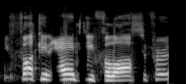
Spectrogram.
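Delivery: very angry. Arguing with others who say the Earth is not a ball: very angry. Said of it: "Why is he so angry?".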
